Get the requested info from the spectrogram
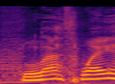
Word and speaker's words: Lethwei: Lethwei is how you pronounce it? – Lethwei. Lethwei. – I didn't know how to pronounce it.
